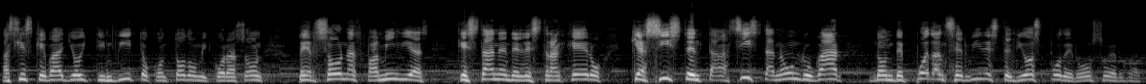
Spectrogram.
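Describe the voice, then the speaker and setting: A man's voice: sits high, normal speed, soft background music. A man preaching a sermon, reading Bible passages aloud and putting direct questions to the listener. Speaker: pastor.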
